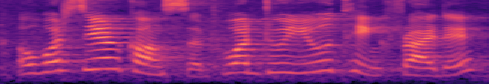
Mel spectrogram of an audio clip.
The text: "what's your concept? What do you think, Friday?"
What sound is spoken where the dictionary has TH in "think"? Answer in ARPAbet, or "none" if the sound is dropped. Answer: T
